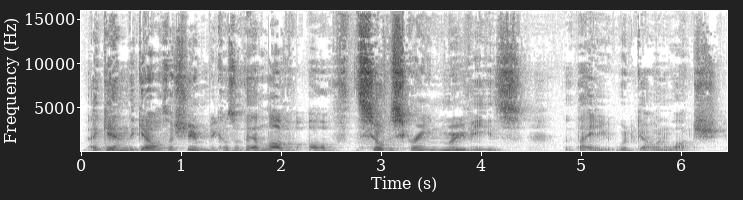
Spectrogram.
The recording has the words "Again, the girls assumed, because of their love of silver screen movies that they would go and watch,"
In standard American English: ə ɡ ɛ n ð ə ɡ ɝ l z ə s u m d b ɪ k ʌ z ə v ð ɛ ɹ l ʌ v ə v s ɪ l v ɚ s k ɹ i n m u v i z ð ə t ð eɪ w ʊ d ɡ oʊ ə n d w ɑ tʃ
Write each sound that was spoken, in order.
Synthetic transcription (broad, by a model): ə ɡ ɛ n ð ə ɡ ɝ l z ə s u m b ɪ k ʌ z ə v ð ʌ ɹ l ʌ v ə v s ɪ l v ɚ s k ɹ i n m u v i z ð ə t ð eɪ w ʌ d ɡ oʊ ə n w ɑ tʃ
